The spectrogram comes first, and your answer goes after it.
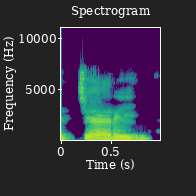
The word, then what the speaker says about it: chary: CH का उच्चारण जब भी हम करते हैं तो चे करते हैं, और ए को ए की मात्रा पढ़ते हैं, RY को री पढ़ेंगे, चेरी। चेरी क्या होता है?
